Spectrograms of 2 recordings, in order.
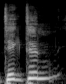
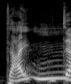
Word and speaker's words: Dighton: Is it Digton? Is it Dighton? – Dighton. – Dighton. – Dighton. – It's Dighton. – Dighton. No one says the T.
